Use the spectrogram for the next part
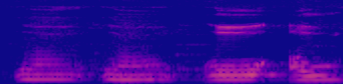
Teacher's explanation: जिन स्वरों के उच्चारण में ओठ वृत्तमुखी या गोलाकार हो जाते हैं उन्हें हम वृत्तमुखी कहते हैं। जैसे ऊ ओ औ, हम बोल के देखेंगे तो हमारा ओठ है बिल्कुल गोल हो जाएगा, तो इसे हम कहते हैं वृत्तमुखी।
